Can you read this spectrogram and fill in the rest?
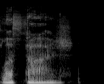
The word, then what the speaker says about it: Lestage: And I was told too on our YouTube channel that the T in his last name is not pronounced. I don't know. I've heard it just Lestage, but, we'll find out long-term.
